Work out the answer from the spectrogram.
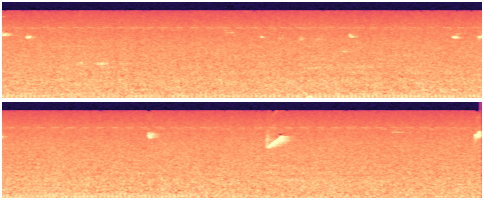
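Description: Outdoor nature ambience: a steady background hiss with scattered short, high bird chirps, and one louder chirp sweeping upward about nine and a half seconds in.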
